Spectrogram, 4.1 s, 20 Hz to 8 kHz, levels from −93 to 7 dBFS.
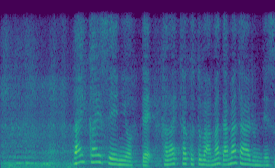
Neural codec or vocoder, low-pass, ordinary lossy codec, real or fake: codec, 24 kHz, 0.5 kbps, DualCodec; 7.2 kHz; none; fake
